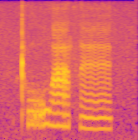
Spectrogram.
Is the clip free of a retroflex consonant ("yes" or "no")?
no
